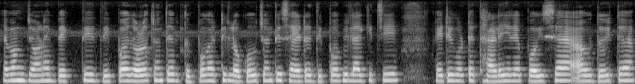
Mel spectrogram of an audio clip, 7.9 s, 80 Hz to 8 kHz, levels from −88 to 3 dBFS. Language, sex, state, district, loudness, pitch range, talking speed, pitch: Odia, male, Odisha, Malkangiri, -16 LUFS, 195-215 Hz, 150 wpm, 205 Hz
